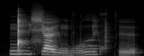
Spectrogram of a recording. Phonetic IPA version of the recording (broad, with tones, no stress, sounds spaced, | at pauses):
ŋ͡ǃ i˦ ɕ æ˦˨ i̯ m b u˨ lː i˦ xʷ t̪ʰ ɪ˨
